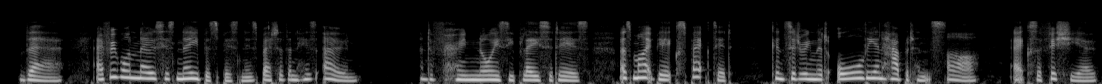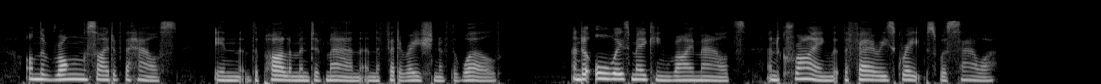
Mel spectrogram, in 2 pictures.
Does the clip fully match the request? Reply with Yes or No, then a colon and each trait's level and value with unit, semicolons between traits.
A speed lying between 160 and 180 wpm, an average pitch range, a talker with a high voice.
Yes: average, 170 wpm; average, 4.4 semitones; high, 205 Hz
